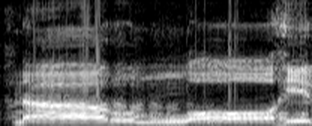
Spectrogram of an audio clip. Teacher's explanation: لفظ اللہ کے لام کو موٹا کریں گے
